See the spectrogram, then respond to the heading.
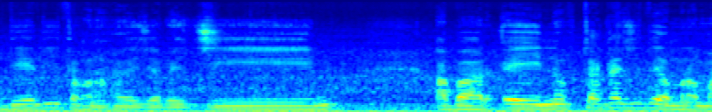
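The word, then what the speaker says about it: ز: আর যদি মাছ ওপরে একটা নোক্তা দিয়ে দিই হয়ে যাবে কি জা। জা বর্ণটির উচ্চারণ হলো আমরা যে ঝগড়া, ঝই ঝই, ঝি ঝি, ঝুমঝুম, এই ঝা।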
